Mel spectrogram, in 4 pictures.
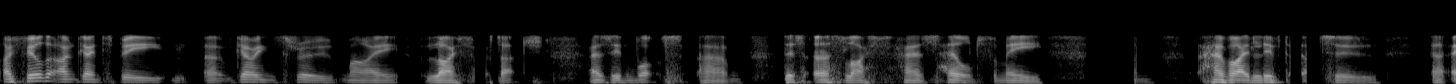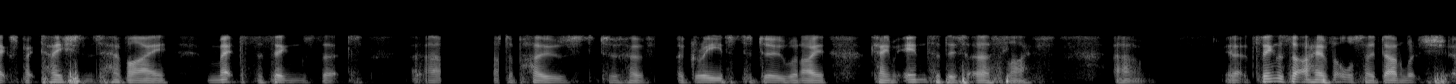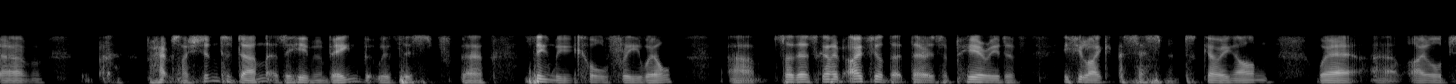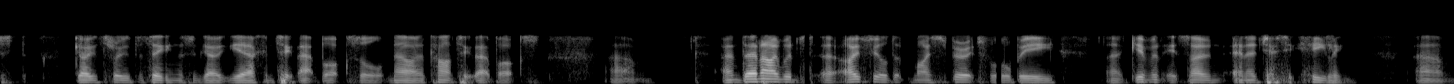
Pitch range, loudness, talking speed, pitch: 90-105 Hz, -30 LUFS, 150 wpm, 95 Hz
